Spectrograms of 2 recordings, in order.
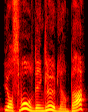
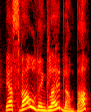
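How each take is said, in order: First: It is said in a Gothenburg accent. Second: It is said in an attempted Scanian accent. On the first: The speaker calls it right. "nu ska jag göra en bestämd göteborgska" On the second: The speaker calls it wrong. "Skånska"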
